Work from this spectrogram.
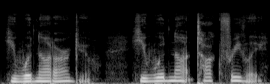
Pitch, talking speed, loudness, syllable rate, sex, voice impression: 150 Hz, 200 wpm, -18 LUFS, 4.9 syllables/s, male, masculine, adult-like, relaxed, slightly dark, soft, raspy, cool, intellectual, calm, friendly, reassuring, kind, modest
